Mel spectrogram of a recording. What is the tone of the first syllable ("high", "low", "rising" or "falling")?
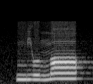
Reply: low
